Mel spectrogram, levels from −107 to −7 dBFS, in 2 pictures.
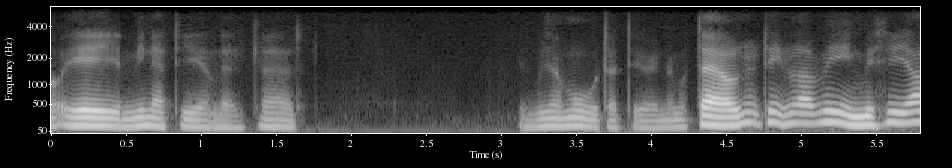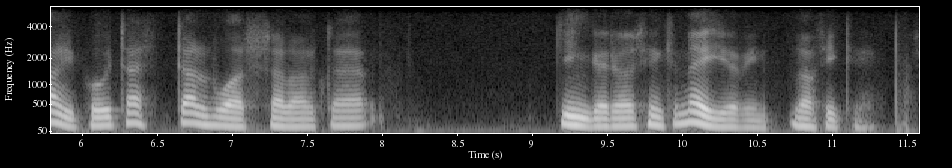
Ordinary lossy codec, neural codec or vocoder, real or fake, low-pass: Opus, 32 kbps; codec, 24 kHz, 0.9 kbps, WavTokenizer, large speech release; fake; 5.4 kHz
